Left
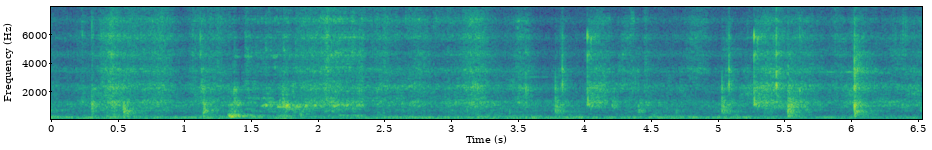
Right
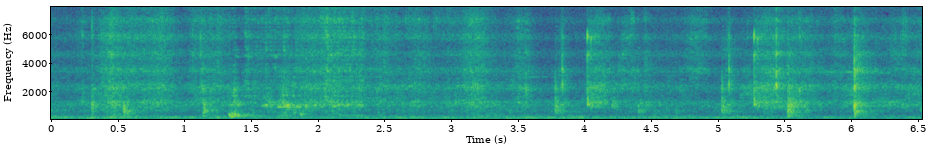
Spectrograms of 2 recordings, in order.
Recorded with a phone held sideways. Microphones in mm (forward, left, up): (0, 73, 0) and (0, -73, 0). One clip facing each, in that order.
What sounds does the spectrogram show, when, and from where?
1.3 s a toilet flushing: 30° left (ahead or behind), 1.5 m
